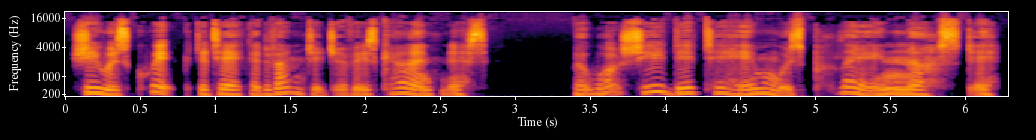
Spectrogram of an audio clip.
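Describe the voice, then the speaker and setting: Sounding indignant, a woman performs a rambling, easily distracted, gossipy and judgmental older office worker in a storybook reading. Her mid-range, darkish voice is a little slow, with vocal fry and a breathy edge, and the studio-quality recording has no echo.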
